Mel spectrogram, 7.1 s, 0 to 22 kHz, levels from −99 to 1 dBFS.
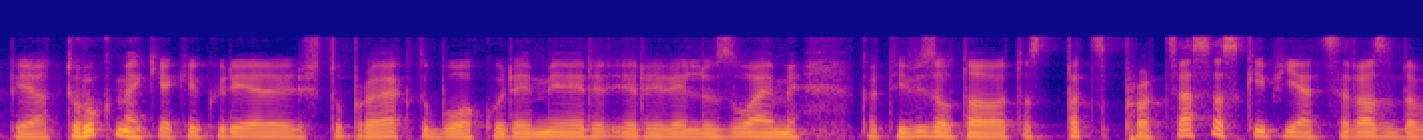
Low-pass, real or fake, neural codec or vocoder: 7.2 kHz; fake; codec, 16 kHz, 0.9 kbps, LongCat-Audio-Codec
